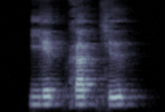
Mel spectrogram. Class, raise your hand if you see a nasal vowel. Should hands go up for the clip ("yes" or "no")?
no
